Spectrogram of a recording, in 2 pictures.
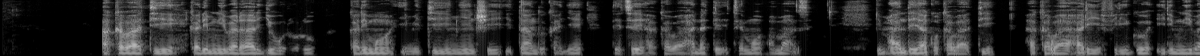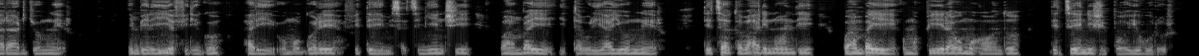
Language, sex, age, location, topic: Kinyarwanda, male, 18-24, Kigali, health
